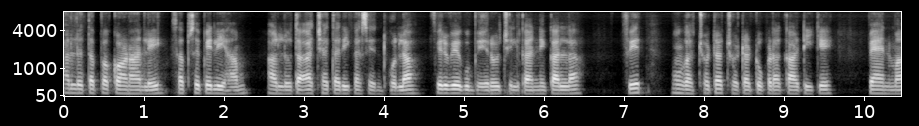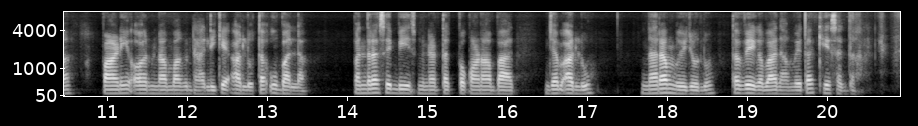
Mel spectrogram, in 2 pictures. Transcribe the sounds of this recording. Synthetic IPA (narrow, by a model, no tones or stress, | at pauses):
ɐlut̪ɐpɐkɔːɽ̃aleːsɐbsepɛːliɦɐm | ɐlut̪aɐtːʃʰat̪ɐɾiːkased̪ʱoːlaːfɪɾʋeːɡʊbʱeːɾot͡ʃʰɪlkanɪkalaː | fʰɪɾ | ʊ̃ɡat͡ʃʰoːʈat͡ʃʰoːʈaʈʊkɽakaːʈike | pɛːnmã | paːɽ̃iʔɔːɾnɐmɐkɖʱaːlikeʔaːlut̪aʔʊbaːlaː | pɐ̃nd̪ɾasebiːsmɪnəʈ̚t̪ɐk̚pɐkɔɽ̃abaːd̪̚ | d͡ʒɐbaːlũ | nɐɾəmʋeːd͡ʒoːlũt̪ɐʋeːɡabaːd̪ɦɐmʋeːt̪ɐkʰːeːsɐk̚d̪ãː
